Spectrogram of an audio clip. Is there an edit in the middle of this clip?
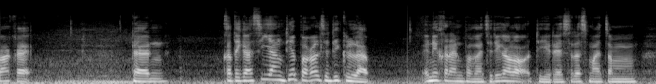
no; 0 cuts

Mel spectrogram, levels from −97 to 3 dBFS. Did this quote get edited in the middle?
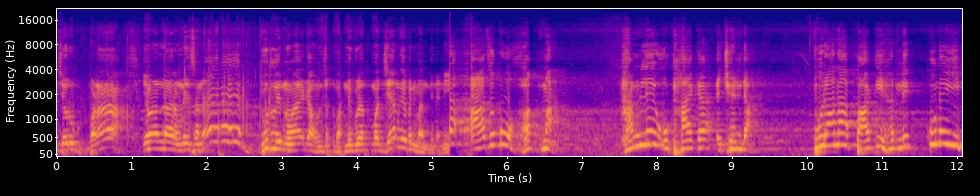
yes; 1 cut; at 5.2 s

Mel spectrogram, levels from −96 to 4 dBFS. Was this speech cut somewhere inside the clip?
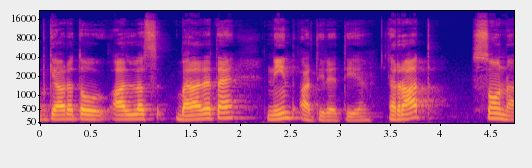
yes; 1 cut; at 3.3 s

